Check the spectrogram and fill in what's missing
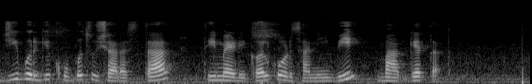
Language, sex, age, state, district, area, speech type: Goan Konkani, female, 30-45, Goa, Salcete, rural, spontaneous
